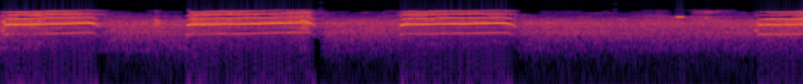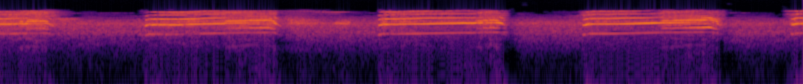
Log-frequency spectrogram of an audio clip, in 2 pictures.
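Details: Seven shrill, harmonic chirps come at about one per second from a bald eagle at its nest in Southwest Florida, filmed by a live camera during nest building and feeding on a soft-shelled turtle.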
